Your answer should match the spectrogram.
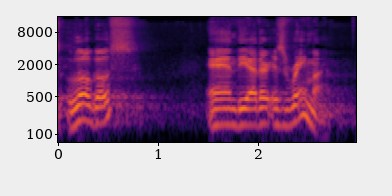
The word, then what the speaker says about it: rhema: Yep, some of you, how many of you heard of rhema? Rhema, you're supposed to actually say it like you have something stuck in your throat.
